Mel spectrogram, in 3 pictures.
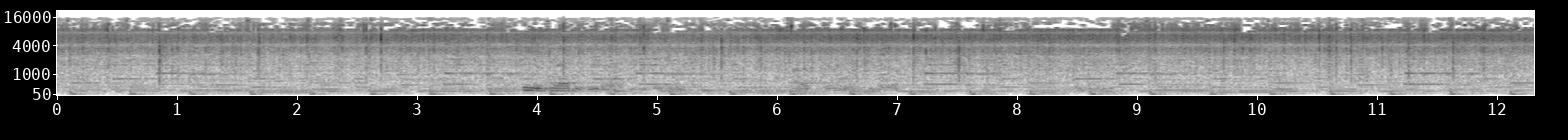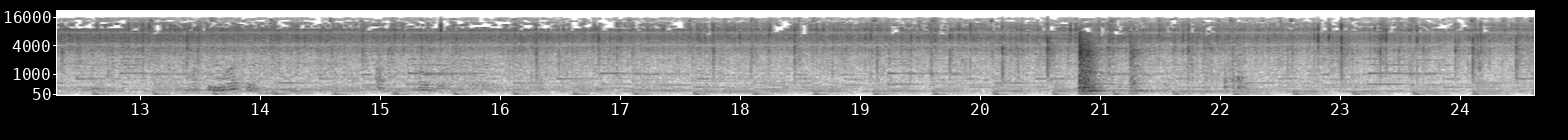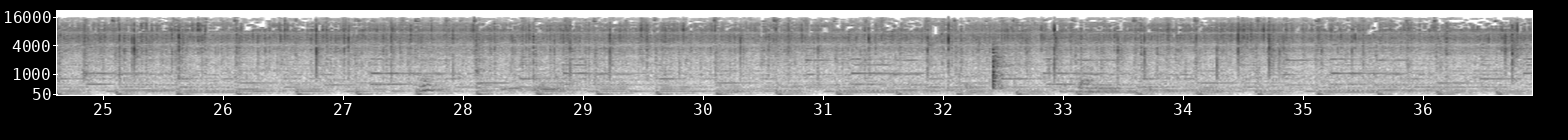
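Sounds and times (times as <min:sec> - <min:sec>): potatoes sizzling in frying pan: 0:00.0 - 0:36.9
sharp knock: 0:20.8 - 0:22.2.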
